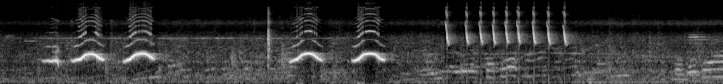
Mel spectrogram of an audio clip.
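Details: White-rumped shama, a daytime master recording meant to stimulate other shamas to sing: a few loud ringing whistled notes near one pitch, then a quick burst of eight sharp high ticking notes over a quiet background.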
